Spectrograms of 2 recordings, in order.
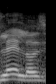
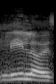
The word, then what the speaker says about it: Lello's: So it's Lello's, you perfect. Most people are like Lilo's. I'm like, no. So it's actually named after our grandfather, my dad's dad.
